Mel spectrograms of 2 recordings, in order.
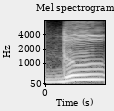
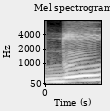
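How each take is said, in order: First: দু with a thin, light d; short vowel on a light দু; light dal. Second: দু with a thick, dark d; emphatic Arabic d in দু; heavy dad. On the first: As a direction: keep দু clean and light. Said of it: "পাতলা হবে". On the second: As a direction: fill the mouth for a heavy দু. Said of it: "মোটা হবে". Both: Shown as a demonstration.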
